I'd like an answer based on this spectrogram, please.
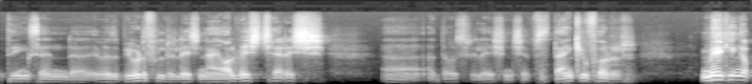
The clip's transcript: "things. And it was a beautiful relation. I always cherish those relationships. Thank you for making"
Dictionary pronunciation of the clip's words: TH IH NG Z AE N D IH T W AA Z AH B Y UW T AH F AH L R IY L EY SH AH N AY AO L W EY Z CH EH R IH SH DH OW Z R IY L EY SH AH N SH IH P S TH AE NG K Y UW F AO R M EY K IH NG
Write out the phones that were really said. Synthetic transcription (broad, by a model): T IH NG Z AE N D IH T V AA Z AH B Y UW T AH F AH L R IY L EY SH AH N AY AO L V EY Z CH EH R IH SH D OW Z R IY L EY SH AH N SH IH P S T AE NG K Y UW F AO R M EY K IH NG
